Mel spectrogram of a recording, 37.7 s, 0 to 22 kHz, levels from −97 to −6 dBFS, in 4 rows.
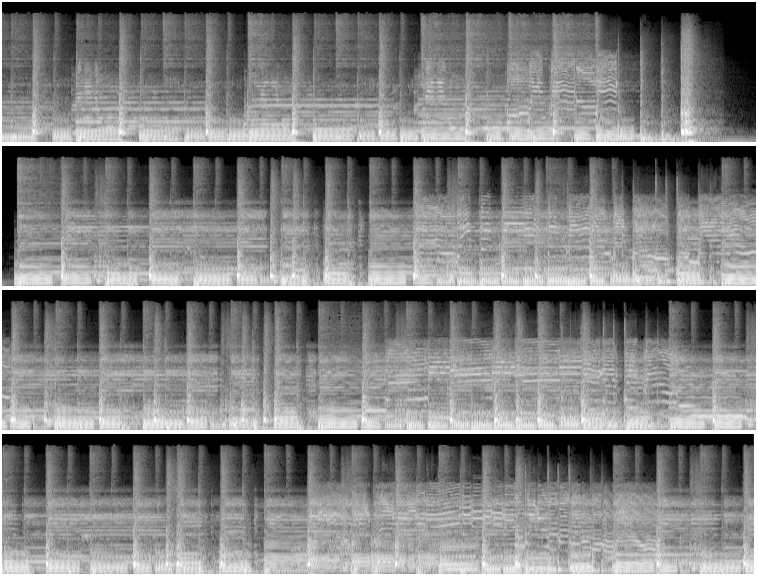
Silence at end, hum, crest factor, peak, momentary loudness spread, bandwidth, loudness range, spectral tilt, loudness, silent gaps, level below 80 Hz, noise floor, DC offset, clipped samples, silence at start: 0 s; none; 16 dB; 0 dBFS; 6 LU; 16.5 kHz; 3 LU; -5.5 dB/octave; -17 LUFS; none; -24 dBFS; -48 dBFS; under 0.1%; under 0.1%; 0 s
